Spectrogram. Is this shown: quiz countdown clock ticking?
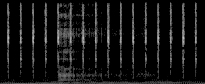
yes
